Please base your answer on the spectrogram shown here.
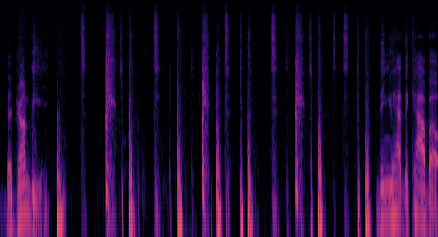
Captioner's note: beat-boxing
